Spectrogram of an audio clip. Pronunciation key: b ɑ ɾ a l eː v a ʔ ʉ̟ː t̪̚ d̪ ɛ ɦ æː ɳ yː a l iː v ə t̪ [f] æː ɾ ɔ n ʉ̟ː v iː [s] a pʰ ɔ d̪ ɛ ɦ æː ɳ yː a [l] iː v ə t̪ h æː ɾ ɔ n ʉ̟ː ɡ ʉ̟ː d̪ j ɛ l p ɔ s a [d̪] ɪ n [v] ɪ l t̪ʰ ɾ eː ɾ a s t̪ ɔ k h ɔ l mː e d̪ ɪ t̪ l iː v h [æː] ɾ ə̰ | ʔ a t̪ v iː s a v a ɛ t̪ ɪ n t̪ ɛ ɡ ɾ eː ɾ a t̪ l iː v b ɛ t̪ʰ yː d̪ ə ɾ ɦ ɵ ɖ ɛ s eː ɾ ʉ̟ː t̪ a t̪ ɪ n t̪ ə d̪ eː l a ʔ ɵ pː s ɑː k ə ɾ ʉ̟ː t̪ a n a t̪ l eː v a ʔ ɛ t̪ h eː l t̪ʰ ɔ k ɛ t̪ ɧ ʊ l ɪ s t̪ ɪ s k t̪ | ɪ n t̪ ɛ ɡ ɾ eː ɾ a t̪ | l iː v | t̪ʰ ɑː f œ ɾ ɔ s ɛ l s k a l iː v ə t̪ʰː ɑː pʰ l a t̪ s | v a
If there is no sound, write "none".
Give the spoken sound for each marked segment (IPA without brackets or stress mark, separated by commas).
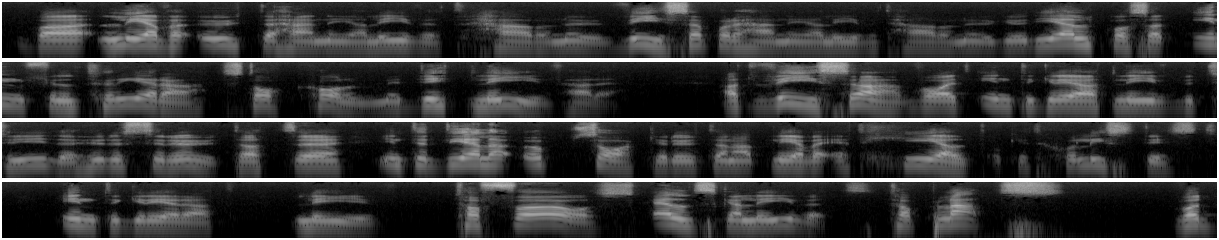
h, s, l, t̪, f, æ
